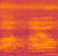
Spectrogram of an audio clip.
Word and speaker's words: Arpaio: How do you pronounce the old sheriff's name? Sheriff Joe Arpaio.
